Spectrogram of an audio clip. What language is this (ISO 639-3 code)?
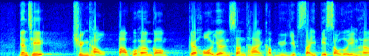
yue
